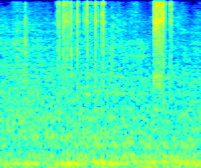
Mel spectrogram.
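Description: Ratchet wrench clicking in quick runs as the bolt that holds a truck's axle locker in place is tightened up.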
